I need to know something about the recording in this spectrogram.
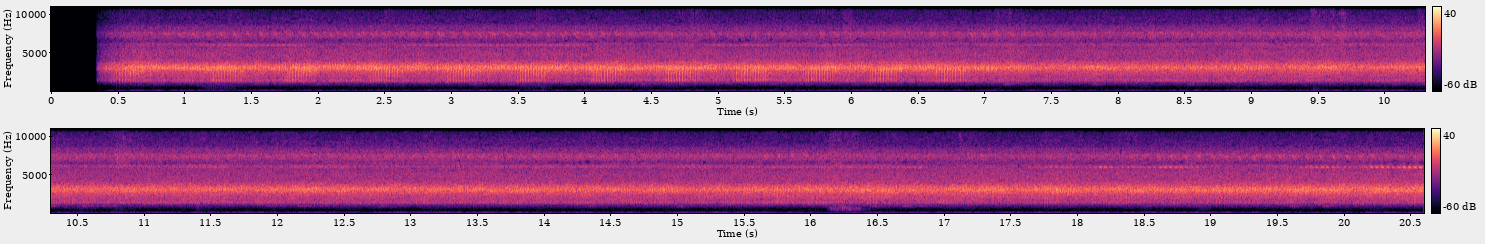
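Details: Tiger frog, also called yellow frog, calling in a dense chorus: steady bright buzzing wash with a run of rhythmic pulsed croaks about twice a second in the first seven seconds, fading into a continuous drone.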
